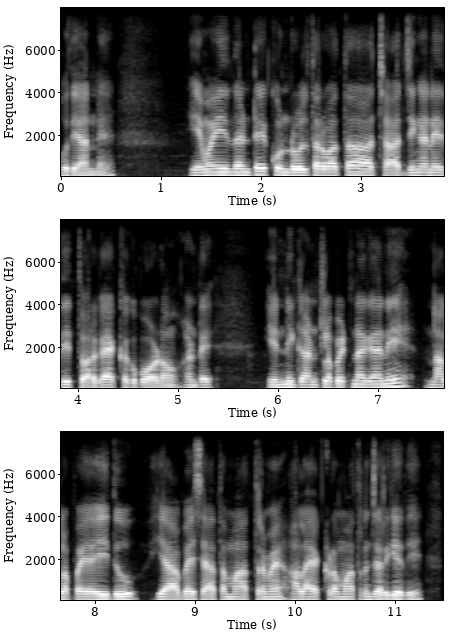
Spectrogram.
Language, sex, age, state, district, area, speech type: Telugu, male, 18-30, Andhra Pradesh, Eluru, rural, spontaneous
